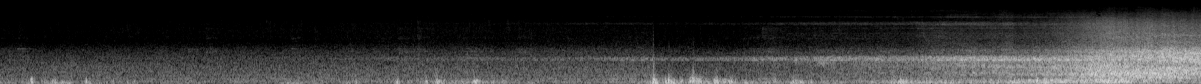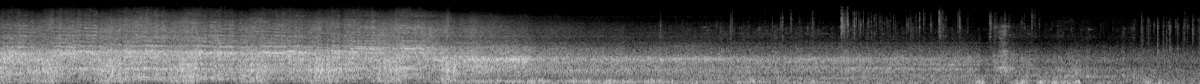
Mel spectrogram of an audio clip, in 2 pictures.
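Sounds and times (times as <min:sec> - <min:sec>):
wheels clattering on rails: 0:18.5 - 0:24.0.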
